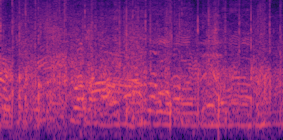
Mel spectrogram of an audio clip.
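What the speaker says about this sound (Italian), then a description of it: "Un applauso al nuovo vice direttore!" A studio audience applauds on an Italian live television talk show, a dense steady wash of clapping with cheering voices mixed in throughout.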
